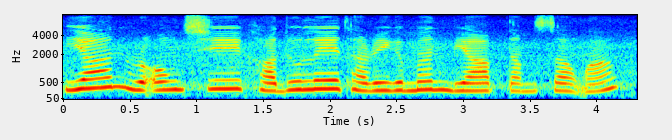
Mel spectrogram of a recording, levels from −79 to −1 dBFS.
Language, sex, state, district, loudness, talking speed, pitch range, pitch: Garo, female, Meghalaya, West Garo Hills, -15 LUFS, 95 wpm, 230-280 Hz, 255 Hz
